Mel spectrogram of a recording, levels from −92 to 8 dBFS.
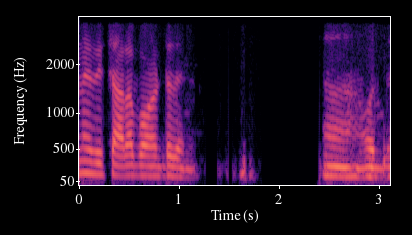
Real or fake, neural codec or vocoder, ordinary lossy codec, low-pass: real; none; none; 3.6 kHz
